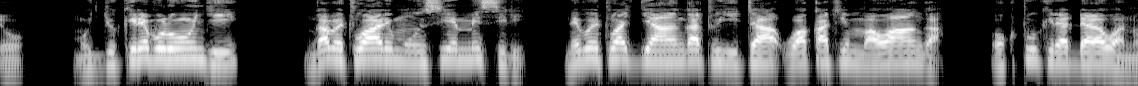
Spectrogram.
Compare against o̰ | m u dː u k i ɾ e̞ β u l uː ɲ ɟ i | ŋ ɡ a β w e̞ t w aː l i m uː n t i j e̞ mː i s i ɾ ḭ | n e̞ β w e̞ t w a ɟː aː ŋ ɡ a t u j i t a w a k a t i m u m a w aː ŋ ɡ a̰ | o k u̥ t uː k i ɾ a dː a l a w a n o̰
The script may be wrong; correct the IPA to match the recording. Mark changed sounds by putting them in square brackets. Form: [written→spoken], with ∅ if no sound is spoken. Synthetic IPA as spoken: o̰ | m u [dː→ɟː] u k i ɾ e̞ β u l uː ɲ ɟ i | ŋ ɡ a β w e̞ t w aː l i m uː n [t→s] i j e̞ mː i s i ɾ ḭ | n e̞ β w e̞ t w a ɟː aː ŋ ɡ a t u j i t a w a k a t i m u m a w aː ŋ ɡ a̰ | o k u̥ t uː k i ɾ a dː a l a w a n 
